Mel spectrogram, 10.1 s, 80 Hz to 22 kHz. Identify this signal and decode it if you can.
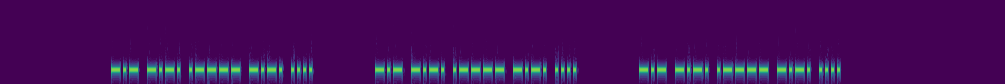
Morse code, heard as a keyed tone, about 40 wpm, 700 Hz. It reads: KC1CH KC1CH KC1CH
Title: USA Call Signs - 5 Characters - Repeated 3x - 40wpm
